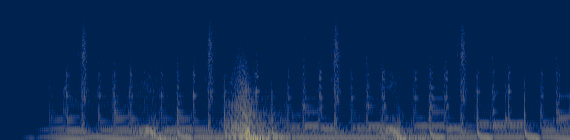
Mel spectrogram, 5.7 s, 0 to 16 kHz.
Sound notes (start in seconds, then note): 0.2 air whooshes; 0.2 happy pop music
